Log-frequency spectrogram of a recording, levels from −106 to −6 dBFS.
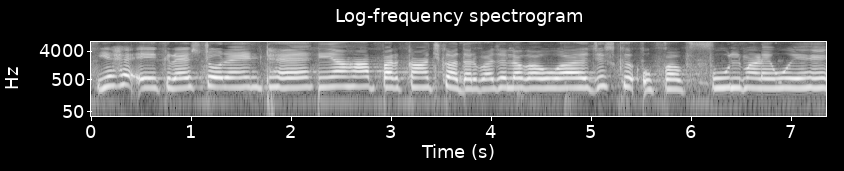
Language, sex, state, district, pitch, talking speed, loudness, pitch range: Hindi, female, Chhattisgarh, Sukma, 285 Hz, 145 wpm, -16 LUFS, 280-295 Hz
